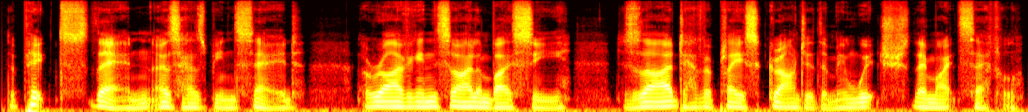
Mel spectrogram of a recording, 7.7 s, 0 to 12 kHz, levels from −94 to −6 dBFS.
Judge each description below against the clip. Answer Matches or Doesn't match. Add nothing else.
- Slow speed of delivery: Doesn't match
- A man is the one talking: Matches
